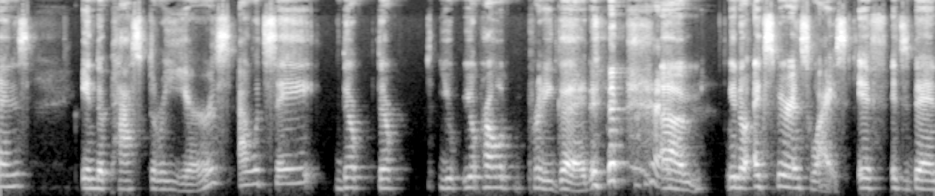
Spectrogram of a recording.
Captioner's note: chuckle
